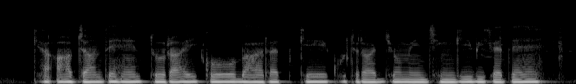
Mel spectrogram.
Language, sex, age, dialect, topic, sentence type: Hindi, male, 18-24, Marwari Dhudhari, agriculture, statement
